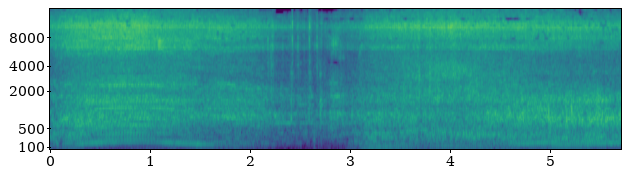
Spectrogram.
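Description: A car engine revving hard as the car speeds away, heard through a police body camera's microphone. The engine's pitch climbs and falls over the first two seconds, then climbs again.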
